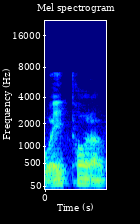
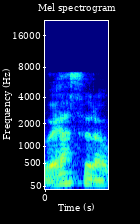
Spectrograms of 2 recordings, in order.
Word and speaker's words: wafer: 지금 삼성전자 반도체 공정에서의 사진을 가져 봤습니다 여기서도 웨이퍼 발음 했죠 근데 앞에서 어 재과 회사에서는 웨하스 발음을 했고요 이러한 그 F 발음에 대해서도 이런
